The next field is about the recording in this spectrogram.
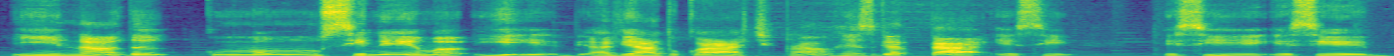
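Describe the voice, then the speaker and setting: A Brazilian-accented man hosting a casual interview, halting and repeating words as he searches for them. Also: on the high side, fairly bright tone, faint music behind. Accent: Brazilian Portuguese. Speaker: interviewer host.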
